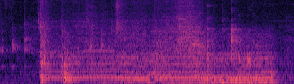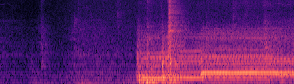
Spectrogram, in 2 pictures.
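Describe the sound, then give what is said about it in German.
A coffee machine runs with a loud mechanical hum and whir, pausing briefly into a quieter rumble before a second, slightly higher-pitched burst of pumping starts up. “Naja, nun könnte der Kaffee aber langsam mal fertig werden.”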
